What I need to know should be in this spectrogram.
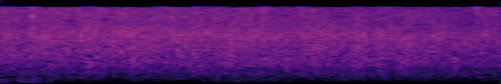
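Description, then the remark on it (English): A crowd applauds steadily, a dense wash of many hands clapping at once with no break or swell, sustained throughout at moderate loudness. “Yes, we can clap for that.”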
